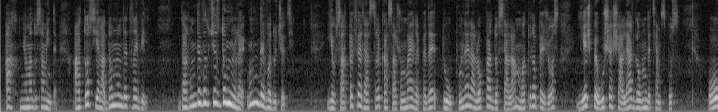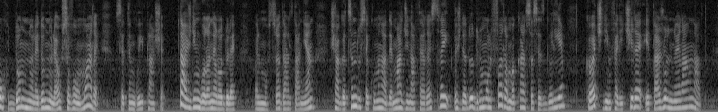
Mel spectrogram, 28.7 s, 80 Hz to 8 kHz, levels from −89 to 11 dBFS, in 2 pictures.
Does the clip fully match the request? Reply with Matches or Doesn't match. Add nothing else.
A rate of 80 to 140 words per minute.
Doesn't match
